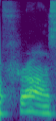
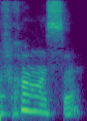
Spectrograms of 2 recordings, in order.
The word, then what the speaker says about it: France: the the r pronunciation the r you do not pronounce it like in English you pronounce it on your throat like you don't say the La France La France La France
